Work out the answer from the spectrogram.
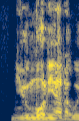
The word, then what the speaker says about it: pneumonia: 예를 들어 폐렴이라는 단어는 Pneumonia, 뉴모니아라고 읽는데 앞에 P가 묵음이지만 기억하기 좋도록 폐암모니아에 들어갔어,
